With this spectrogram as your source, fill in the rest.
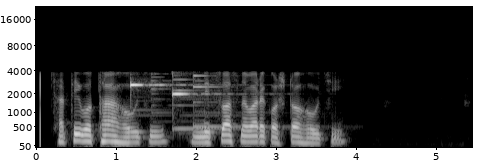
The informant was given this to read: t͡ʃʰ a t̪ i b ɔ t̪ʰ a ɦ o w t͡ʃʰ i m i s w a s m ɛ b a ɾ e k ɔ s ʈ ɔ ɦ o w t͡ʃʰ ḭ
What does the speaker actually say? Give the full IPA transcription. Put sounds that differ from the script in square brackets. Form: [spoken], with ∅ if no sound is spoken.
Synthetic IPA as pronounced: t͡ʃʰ a t̪ i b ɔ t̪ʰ a ɦ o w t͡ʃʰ i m i s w a s [n] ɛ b a ɾ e k ɔ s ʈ ɔ ɦ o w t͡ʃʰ ḭ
